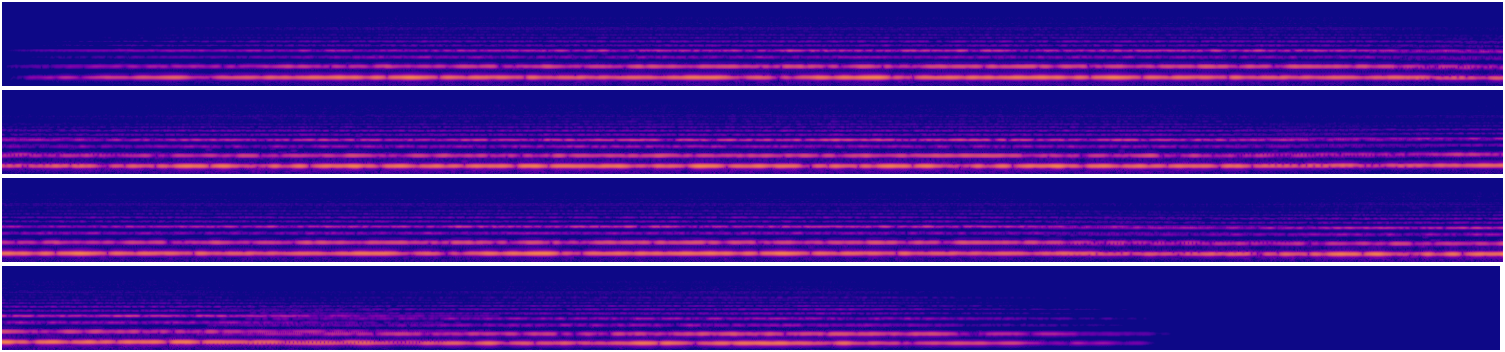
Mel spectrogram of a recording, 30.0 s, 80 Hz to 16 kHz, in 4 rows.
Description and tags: vocal-3c-72bpm
A female vocal.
